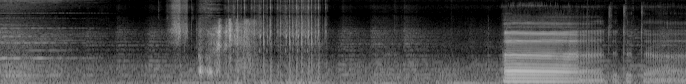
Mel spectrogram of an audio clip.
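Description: Cards shuffle in a deckbuilding video game as the draw pile is reshuffled, a quick rustling flurry of soft papery riffles, followed by a brighter chiming game effect, all fairly quiet.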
